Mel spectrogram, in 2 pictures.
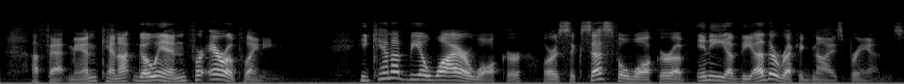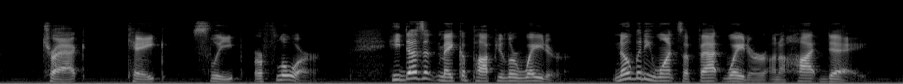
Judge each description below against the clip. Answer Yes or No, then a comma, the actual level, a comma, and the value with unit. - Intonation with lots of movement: Yes, wide, 8.0 semitones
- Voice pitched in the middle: Yes, medium, 155 Hz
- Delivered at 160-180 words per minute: No, average, 150 wpm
